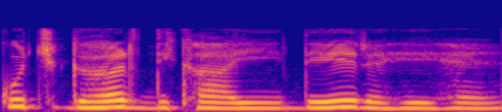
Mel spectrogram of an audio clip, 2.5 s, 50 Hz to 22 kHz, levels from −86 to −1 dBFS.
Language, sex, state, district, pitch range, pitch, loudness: Hindi, male, Himachal Pradesh, Shimla, 195-220 Hz, 205 Hz, -16 LUFS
